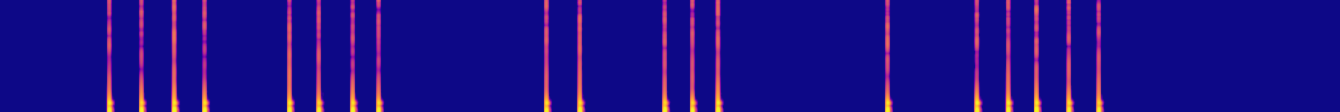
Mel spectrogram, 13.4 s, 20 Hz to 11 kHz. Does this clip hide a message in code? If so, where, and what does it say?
Yes: tap code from 1.1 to 11.0 s, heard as knocks on a wall, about 3 knocks a second. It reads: THE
